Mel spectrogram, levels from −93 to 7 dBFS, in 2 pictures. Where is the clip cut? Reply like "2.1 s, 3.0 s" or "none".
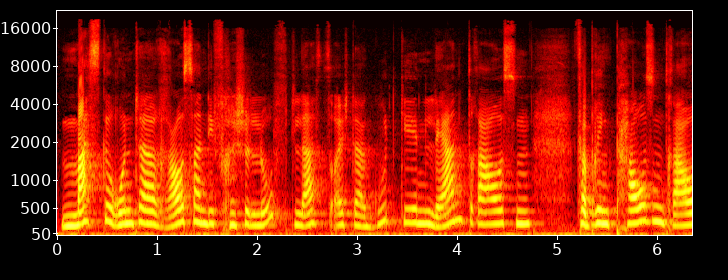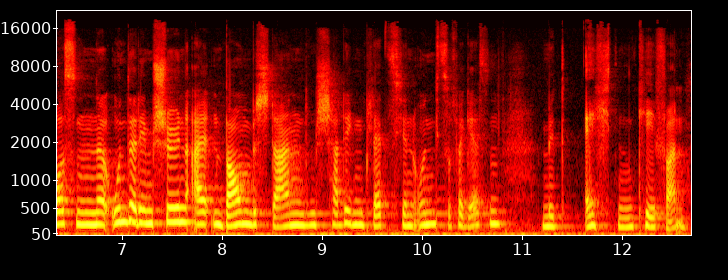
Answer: none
